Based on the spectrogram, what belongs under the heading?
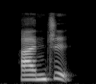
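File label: "安置", Chinese; HSK6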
